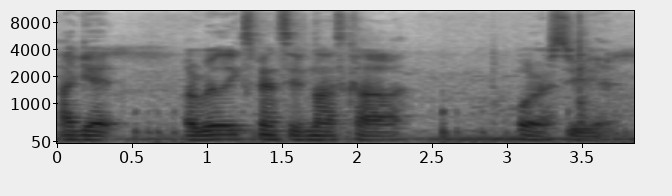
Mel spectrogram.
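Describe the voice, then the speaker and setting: Talking at a fairly quick pace, a man with a fairly low pitch keeps a fairly even intonation over noticeable background noise. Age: 20s. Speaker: singer and songwriter. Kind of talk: interview. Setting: home studio. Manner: hesitant, many fillers.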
